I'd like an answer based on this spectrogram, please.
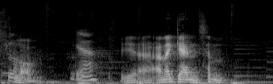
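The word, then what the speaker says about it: Flåm: Spelled flam. Yeah. Pronounced Flom.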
